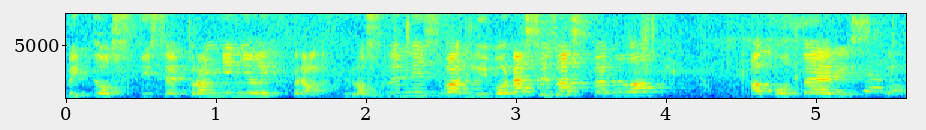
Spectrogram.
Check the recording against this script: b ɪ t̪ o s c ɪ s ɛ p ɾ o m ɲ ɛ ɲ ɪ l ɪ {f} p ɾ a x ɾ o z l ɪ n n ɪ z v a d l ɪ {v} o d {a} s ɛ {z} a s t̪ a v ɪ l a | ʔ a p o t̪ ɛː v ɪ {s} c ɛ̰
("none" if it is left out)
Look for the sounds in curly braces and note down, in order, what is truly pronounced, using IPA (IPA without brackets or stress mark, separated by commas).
f, v, a, z, s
